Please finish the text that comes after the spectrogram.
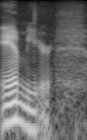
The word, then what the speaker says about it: ammeter: amps and that's why in my head I almost always say it wrong but it's it's an ammeter what does an ammeter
